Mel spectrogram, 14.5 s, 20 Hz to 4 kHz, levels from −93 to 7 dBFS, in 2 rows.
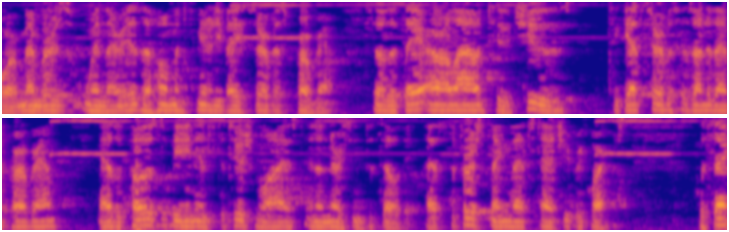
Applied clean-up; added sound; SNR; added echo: classical method WPE with log-MMSE.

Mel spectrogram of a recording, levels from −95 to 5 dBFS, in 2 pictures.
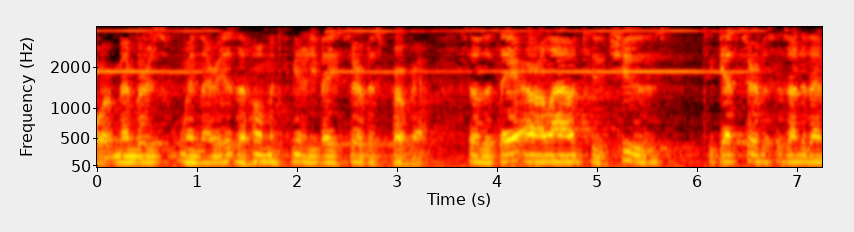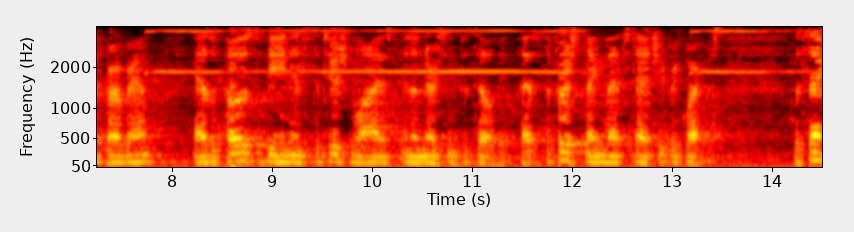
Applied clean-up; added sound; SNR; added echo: none; Wind instrument, woodwind instrument; 14 dB; reverberation time 1.7 s.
